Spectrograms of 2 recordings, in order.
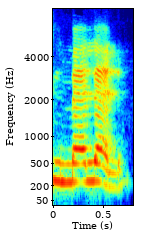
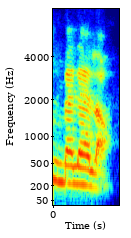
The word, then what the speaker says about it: الملل: If you said like for example correct like correcting me but it's like الملل not الملالة.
